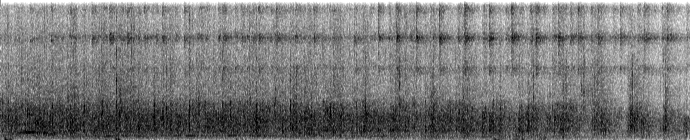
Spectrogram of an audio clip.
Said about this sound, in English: Somebody ought to clap your hands. Alguien debe aplaudir sus manos.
